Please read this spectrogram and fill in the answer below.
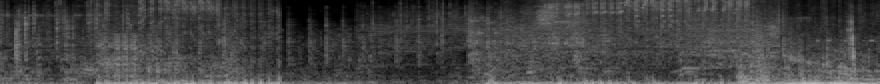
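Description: Logo-intro sound design: noisy swells over a deep bass rumble. It dips briefly about halfway through, then builds again toward a louder hit right at the end.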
